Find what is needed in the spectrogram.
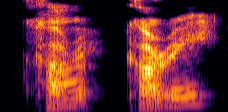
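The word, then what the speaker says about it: Kari: The opening scene, though, with them, with Ty and Corrie. – Even though it's spelled as Carrie.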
